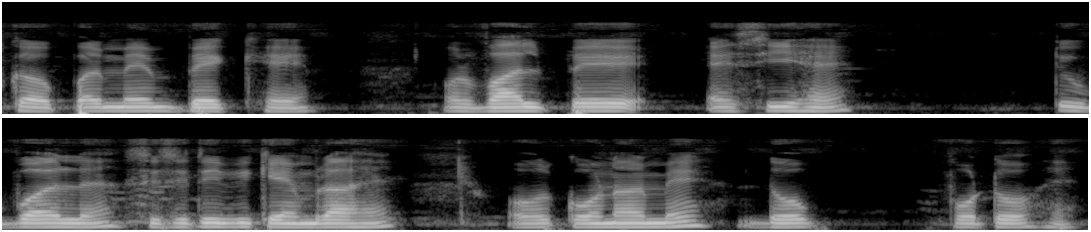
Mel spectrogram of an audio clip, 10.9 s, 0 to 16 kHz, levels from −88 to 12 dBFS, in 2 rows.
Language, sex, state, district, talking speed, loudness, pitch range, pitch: Hindi, male, Arunachal Pradesh, Lower Dibang Valley, 110 wpm, -18 LUFS, 115-130 Hz, 120 Hz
